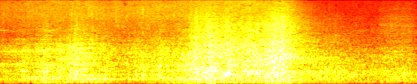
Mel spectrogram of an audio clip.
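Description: A rumbling swell of noise that builds to a peak a little past the middle and then fades: a sound-design whoosh over a vision sequence.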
